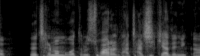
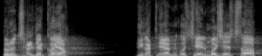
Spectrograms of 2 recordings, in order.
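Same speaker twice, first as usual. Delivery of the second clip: loud, fervent pep talk to oneself; loud self-encouragement; 7 semitones higher, 15 dB louder than usual. Shown as a demonstration. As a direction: shout it into the mirror, much louder. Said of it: "거울에다 대고".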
